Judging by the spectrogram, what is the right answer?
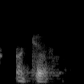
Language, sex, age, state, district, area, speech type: Sindhi, male, 18-30, Maharashtra, Thane, urban, conversation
